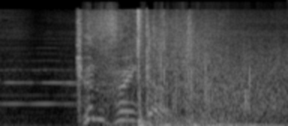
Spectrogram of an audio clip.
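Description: A fiery Confringo spell blast in Hogwarts Legacy bursts in after a brief tonal lead-in, a loud booming hit with a crackling, rumbling tail.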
